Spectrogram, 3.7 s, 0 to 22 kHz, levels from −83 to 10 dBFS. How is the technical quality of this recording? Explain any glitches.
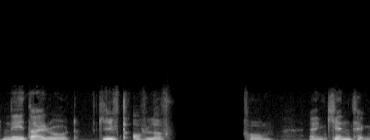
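The recording has one clear glitch, a call audio freeze. The band also tops out near 8 kHz, which fits a call codec such as Opus.

From 1.67 to 2.47 s, the speech stalls into a short fading buzz, then about 0.67 s of silence. It resumes exactly where it stopped, with nothing lost. The likely cause is delayed packets emptying the jitter buffer.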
